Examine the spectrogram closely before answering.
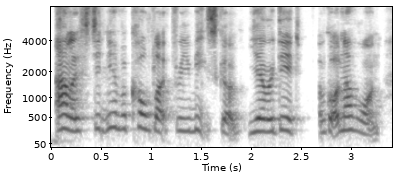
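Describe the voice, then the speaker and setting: A young woman hosts a live football stream while fighting a cold, so she sounds sniffly and rough in the throat. She talks in a chatty, opinionated way, with lots of fillers and restarts. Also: a little high, fast talker. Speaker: football channel host. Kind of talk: casual live-stream commentary.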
